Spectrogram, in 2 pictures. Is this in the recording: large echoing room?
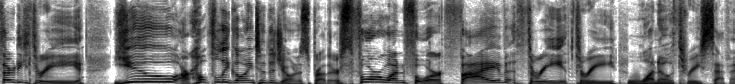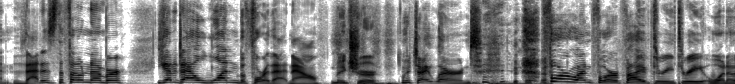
no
